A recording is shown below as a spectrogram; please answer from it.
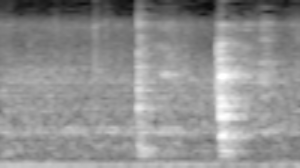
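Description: A spatula knocking twice against a tawa with a paratha cooking on it, the second knock the louder, over a faint sizzle.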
